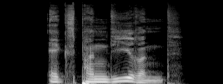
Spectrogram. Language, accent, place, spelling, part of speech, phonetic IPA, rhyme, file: German, Germany, Berlin, expandierend, verb, [ɛkspanˈdiːʁənt], -iːʁənt, De-expandierend.ogg
- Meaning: present participle of expandieren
